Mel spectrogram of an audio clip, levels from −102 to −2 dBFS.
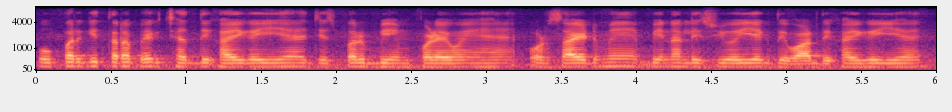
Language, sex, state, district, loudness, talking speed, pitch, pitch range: Hindi, male, Uttar Pradesh, Shamli, -20 LUFS, 250 wpm, 130 Hz, 125-135 Hz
